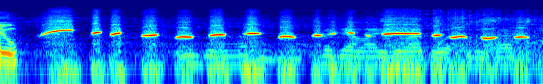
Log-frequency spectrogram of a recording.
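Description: A man whistling a quick run of about fifteen short, clear notes, the first one sliding upward.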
